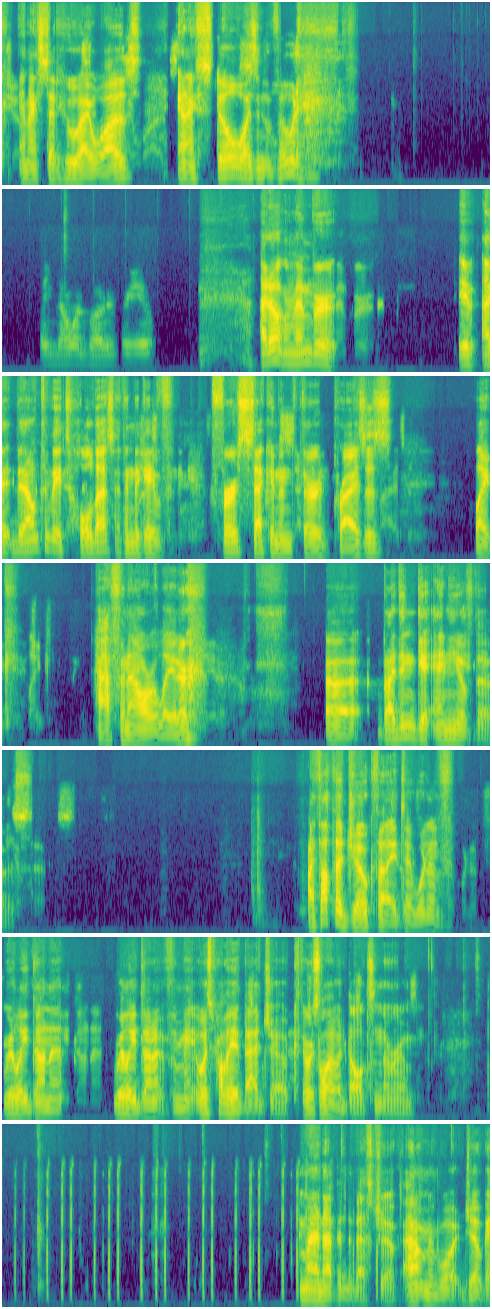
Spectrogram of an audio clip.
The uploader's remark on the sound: Sorry If the audio is a bit choppy.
